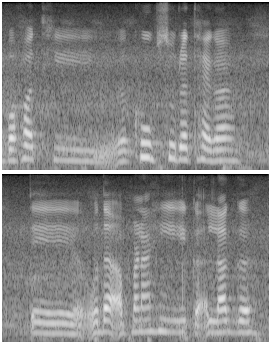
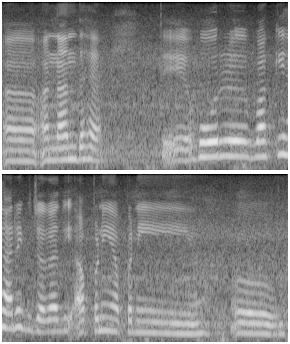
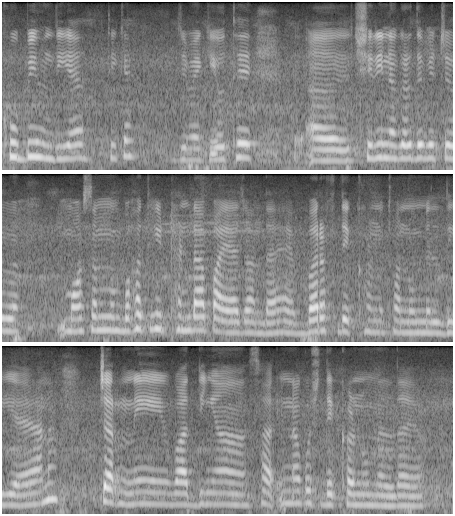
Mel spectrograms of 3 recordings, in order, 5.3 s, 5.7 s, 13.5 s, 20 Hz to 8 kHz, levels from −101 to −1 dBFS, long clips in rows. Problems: background sounds at intervals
